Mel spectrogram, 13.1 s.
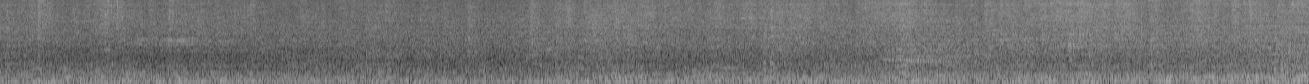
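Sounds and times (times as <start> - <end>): steel wheels rumbling on track: 0.0 - 13.0.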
